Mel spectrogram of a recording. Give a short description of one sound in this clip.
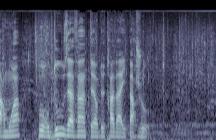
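Water splashes from a hand pump into a bucket.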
